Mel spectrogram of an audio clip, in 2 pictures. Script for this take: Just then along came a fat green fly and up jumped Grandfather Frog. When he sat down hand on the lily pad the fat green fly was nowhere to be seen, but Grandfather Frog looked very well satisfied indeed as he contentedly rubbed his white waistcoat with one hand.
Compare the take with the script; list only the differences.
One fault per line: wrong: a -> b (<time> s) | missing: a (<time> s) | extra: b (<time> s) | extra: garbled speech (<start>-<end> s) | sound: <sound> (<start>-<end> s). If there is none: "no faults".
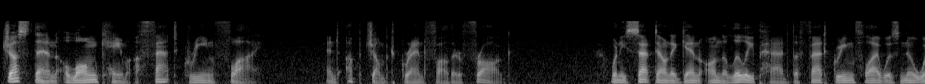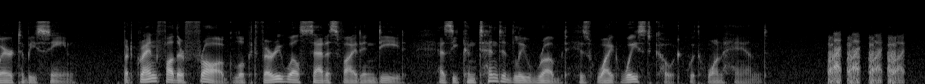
wrong: hand -> again (6.7 s)
sound: laugh (17.5-18.3 s)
